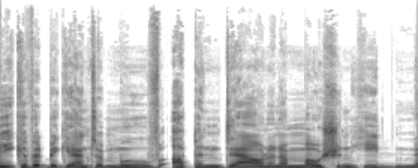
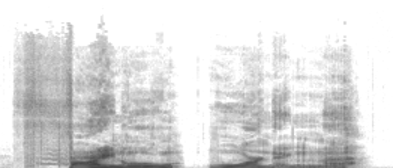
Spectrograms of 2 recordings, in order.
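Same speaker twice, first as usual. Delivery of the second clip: very low, hushed demonic growl; 7 semitones lower, 6 dB quieter than usual. Narrating a novel, read Lucifer's line to Lilith's clone, growled. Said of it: "he growled in a voice that he hadn't put to use".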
